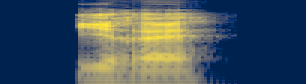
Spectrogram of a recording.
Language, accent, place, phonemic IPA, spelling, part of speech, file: French, France, Lyon, /i.ʁɛ/, irait, verb, LL-Q150 (fra)-irait.wav
- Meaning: third-person singular conditional of aller, would go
